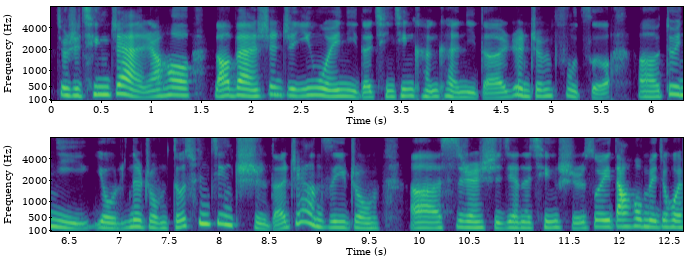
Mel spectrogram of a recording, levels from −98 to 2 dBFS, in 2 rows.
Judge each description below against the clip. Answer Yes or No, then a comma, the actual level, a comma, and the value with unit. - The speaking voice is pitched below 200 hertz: Yes, high, 190 Hz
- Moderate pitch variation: Yes, average, 3.6 semitones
